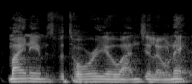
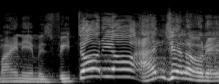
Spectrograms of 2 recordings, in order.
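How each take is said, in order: First: It is said in a Belfast accent. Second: It is said in an exaggerated Italian accent.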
